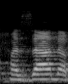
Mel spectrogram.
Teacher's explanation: زا کو تھوڑا سختی سے سیٹی کی آواز کے ساتھ ادا کیا جاتا ہے، فزا، دال زبر دا، فزادہ۔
